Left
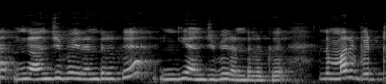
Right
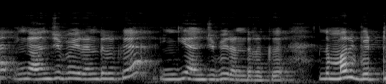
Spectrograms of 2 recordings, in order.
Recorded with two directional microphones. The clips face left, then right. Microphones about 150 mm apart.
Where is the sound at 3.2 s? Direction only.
5° left (ahead or behind).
